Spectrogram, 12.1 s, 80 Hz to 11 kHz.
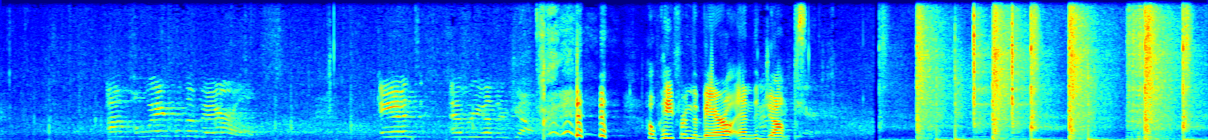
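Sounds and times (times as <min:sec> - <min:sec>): music with drum beat: 0:08.8 - 0:12.0.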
